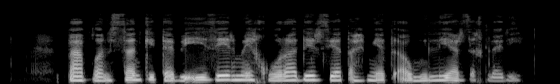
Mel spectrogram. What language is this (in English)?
Pashto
